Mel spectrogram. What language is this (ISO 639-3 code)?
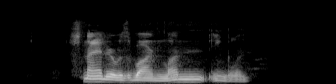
eng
